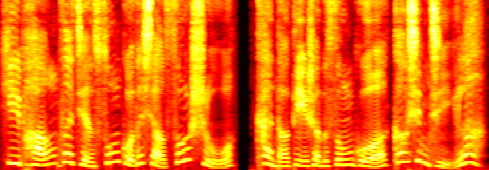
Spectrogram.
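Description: A woman narrating a children's story in an expressive, lilting way. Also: high voice, moderate pace, no echo, studio quality.

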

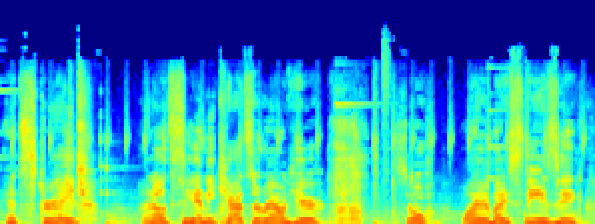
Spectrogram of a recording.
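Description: A woman's voice: high-pitched, animated, takes it slowly, faint music behind. A woman voicing an eager male dog police officer who keeps sneezing. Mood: earnest. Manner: sneezing, earnest.

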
